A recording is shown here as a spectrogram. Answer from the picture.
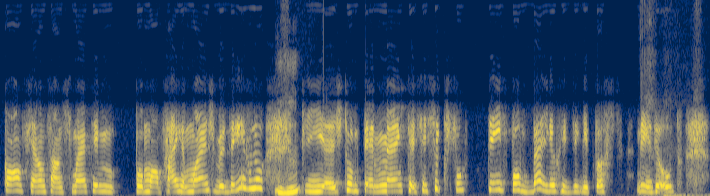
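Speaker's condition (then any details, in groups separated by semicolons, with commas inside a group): Deafness with cochlear implant; familial deafness; hard of hearing with implant, hears nothing without it, trouble with phone, deep voices, fast talkers; phone hard to understand, especially deep male voices, fast or quiet speakers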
